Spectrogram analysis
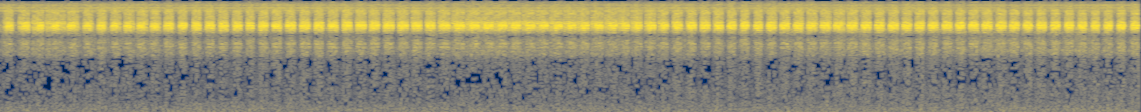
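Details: Cicadas singing in summer in Provence, southern France: a dense, continuous high buzzing chorus, steadily pulsing about three times per second, with no other sounds.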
